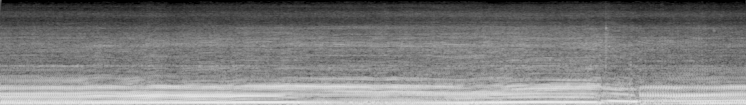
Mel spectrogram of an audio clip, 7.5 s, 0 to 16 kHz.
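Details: Restored 1978 Honda XR75, last run around 1989, after a misset adjustment was corrected per the manual: the small single revs smoothly and evenly, pitch rising and easing with the throttle, with no misses or knocks; normal running.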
